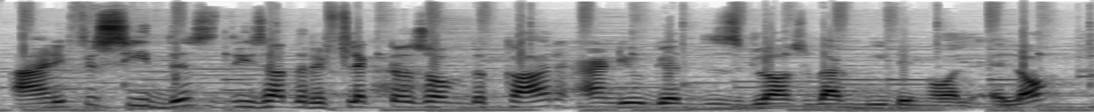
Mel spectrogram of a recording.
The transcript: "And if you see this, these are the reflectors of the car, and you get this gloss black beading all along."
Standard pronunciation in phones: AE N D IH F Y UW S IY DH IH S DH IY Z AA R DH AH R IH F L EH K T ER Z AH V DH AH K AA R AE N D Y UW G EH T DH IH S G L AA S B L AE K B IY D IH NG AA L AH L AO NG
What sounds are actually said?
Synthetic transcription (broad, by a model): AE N D IH F Y UW S IY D IH S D IY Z AA R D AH R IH F L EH K T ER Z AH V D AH K AA R AE N D Y UW G EH T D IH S G L AA S B AE K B IY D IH NG AA L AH L AO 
